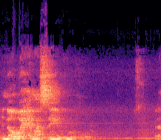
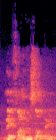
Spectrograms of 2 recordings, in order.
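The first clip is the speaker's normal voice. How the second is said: normal talking voice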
